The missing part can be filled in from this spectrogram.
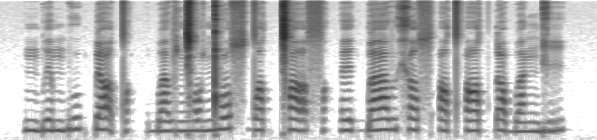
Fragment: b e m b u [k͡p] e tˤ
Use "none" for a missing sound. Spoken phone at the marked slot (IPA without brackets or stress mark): k͡p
